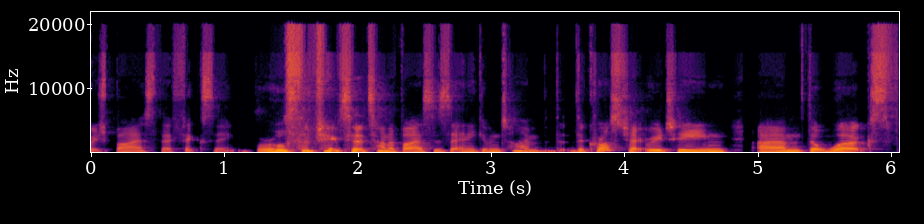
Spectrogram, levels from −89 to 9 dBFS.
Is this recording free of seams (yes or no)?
no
